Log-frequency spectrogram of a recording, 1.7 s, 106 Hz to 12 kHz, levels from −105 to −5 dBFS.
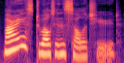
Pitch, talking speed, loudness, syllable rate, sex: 235 Hz, 145 wpm, -18 LUFS, 5.2 syllables/s, female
